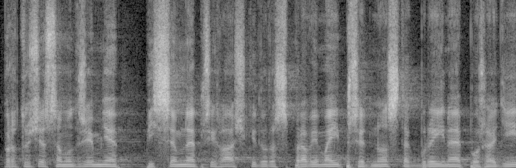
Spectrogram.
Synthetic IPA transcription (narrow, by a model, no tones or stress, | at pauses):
pɾo̞t̪o̞ʒɛsamo̞zr̝ɛjmɲɛpiːsɛmnɛːpr̝̥ɪɦlaːʃkɪdo̞ɾo̞spɾavɪmajiːpr̝̥ɛdno̞st̪t̪aɡ̚budɛjɪnɛːpo̞r̝aɟi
